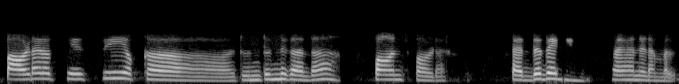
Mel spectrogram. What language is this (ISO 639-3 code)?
tel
